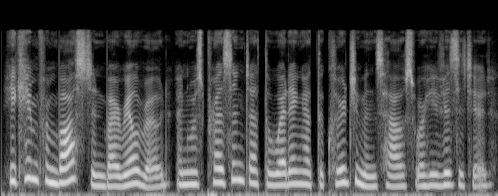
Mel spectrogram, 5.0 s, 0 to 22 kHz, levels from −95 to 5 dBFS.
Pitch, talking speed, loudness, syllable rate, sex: 245 Hz, 230 wpm, -17 LUFS, 6.0 syllables/s, female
